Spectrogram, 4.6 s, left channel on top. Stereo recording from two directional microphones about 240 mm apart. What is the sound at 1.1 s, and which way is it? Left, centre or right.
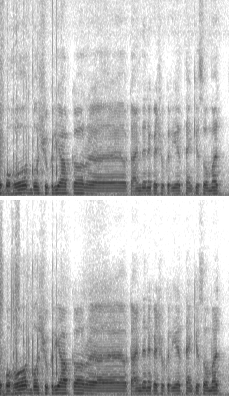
Speech, left.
